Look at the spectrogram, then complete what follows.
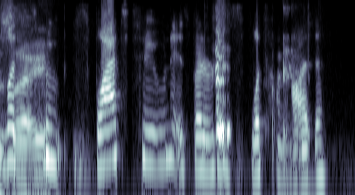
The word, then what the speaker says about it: Splatoon: We're Cause never I gonna didn't pronounce it Splatoon. You know what? It's Splatoon.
